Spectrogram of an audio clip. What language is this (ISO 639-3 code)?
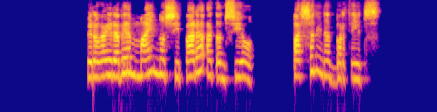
cat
